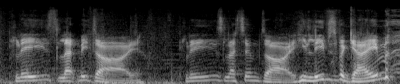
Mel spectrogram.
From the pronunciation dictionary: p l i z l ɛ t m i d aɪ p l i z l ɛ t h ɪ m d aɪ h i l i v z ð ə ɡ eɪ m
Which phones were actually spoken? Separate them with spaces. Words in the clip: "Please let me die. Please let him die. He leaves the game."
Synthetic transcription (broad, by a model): p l i z l ɛ t m i d aɪ p l i z l ɛ t h ɪ m d aɪ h i l i v z ð ə ɡ eɪ m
